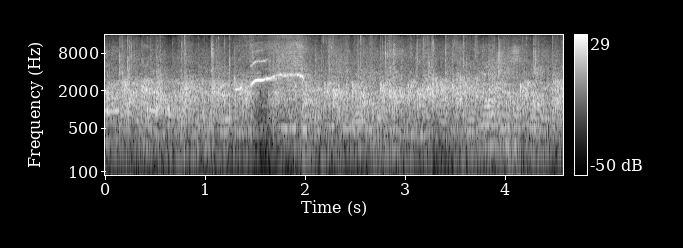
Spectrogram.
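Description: Audience applause at a football club's senior awards night: a steady wash of clapping with a short rising whistle over it and some crowd noise mixed in.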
